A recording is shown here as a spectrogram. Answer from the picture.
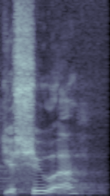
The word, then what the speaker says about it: Yeshua: And Joshua, then, this man whose name is pronounced Yeshua, which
